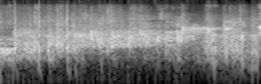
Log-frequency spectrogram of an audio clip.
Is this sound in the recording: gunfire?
no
